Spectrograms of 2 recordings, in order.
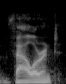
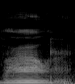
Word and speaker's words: Valorant: The nominees are EVO 2022, 2022 League of Legends World Championship, PGL Major Antwerp 2022, the 2022 Midseason Invitational, and Valorant Champions 2022. Sorry, I didn't read those before. I'm very tired. – I said it wrong. It's Valorant.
